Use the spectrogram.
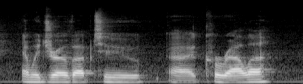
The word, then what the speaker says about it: Corolla: we drove up to Corolla and that's how you say it right no Kerala Kerala Kerala and um we went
